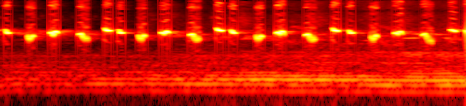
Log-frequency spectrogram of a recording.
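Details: Yellow-vented bulbul giving its long-rolling 'ropel panjang' song as a lure for other bulbuls: liquid whistled notes that alternate between higher and lower pitches in a steady, bouncing series over a faint low rumble.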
